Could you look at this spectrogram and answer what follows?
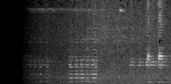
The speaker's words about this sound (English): Right now, you're hearing the streets of Caracas, Venezuela, specifically inside a bus.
